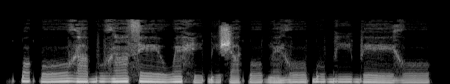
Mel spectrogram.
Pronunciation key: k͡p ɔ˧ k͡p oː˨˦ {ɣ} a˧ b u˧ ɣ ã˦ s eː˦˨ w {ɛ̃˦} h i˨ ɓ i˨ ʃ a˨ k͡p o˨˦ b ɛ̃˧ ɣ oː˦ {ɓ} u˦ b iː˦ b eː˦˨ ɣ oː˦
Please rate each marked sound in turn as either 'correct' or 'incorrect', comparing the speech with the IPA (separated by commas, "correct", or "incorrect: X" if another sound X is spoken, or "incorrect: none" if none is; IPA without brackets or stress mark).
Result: correct, correct, correct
